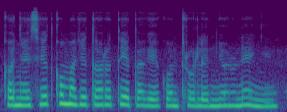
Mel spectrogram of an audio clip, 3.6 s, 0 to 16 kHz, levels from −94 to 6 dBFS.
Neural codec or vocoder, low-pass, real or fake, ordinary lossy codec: none; 10.8 kHz; real; Opus, 24 kbps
